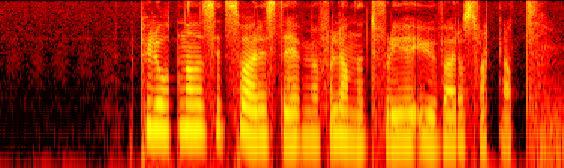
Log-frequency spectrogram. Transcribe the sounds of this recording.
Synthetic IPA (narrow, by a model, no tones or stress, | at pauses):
pʰɪluːt̪n̩hɑd̪əsɪt̪sʋɑːɾəst̪eːʋmeːoːfɔlɑnət̪fɽyːiːʔʉːʋɑːɾoːsʋɑʈɳɑt̪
